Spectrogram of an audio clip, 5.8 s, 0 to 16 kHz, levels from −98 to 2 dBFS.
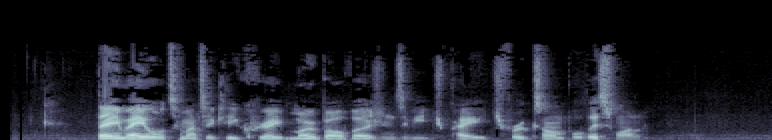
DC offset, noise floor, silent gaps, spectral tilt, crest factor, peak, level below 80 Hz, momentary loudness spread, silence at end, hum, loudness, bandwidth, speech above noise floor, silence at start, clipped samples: under 0.1%; -59 dBFS; none; -4.5 dB/octave; 24 dB; 0 dBFS; -70 dBFS; 17 LU; 1 s; none; -22 LUFS; 11.5 kHz; 36 dB; 0.75 s; under 0.1%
